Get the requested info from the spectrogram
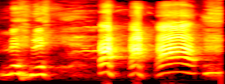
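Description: A woman laughing loudly and heartily in several bursts, the longest and loudest near the end.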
